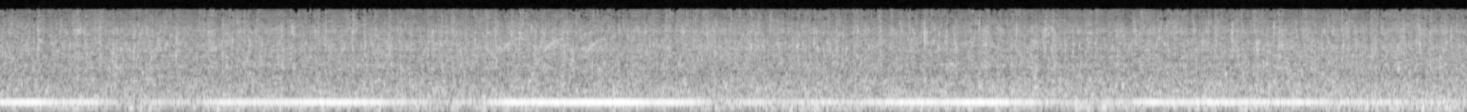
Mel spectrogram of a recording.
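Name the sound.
flowing river water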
